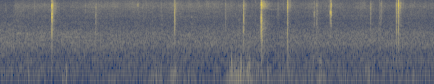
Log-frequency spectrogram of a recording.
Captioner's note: crackling fire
